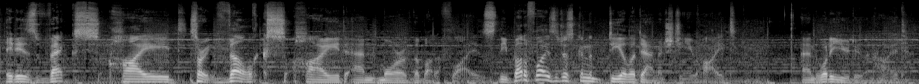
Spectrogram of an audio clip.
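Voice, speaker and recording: A man acting as game master, improvising narration for a tabletop horror game in halting descriptions. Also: fairly low pitch, big pitch swings, over music.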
